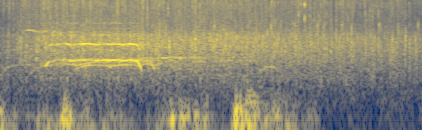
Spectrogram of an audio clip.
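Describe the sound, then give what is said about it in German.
Audience applause at a poetry slam: sustained, dense clapping from a crowd that holds steady and loud for the whole stretch, tapering only slightly toward the end. “Deswegen einen tosenden Applaus für Fabi”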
